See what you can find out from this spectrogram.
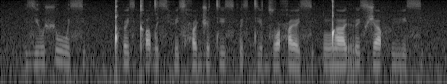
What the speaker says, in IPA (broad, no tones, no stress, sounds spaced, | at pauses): zʲ u ʃ u sʲ | ǃʰ ø sʲ kʼ u dˤ i sʲ h y sʲ ħ ø d͡ʒ œ tʲ u sʲ ʔ o sʲ tʲ œ d͡z o ħ ɛ sʲ | ŋ͡ǃ a rʲ ɔ sʲ ʒ a f i sʲ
